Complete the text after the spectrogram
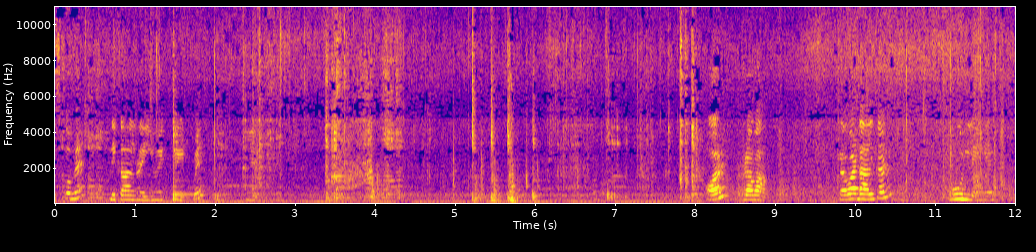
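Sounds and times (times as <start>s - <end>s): metal skimmer scraping a pot: 0.0s - 0.8s, 3.4s - 4.4s
gum sizzling in hot oil: 0.0s - 12.0s.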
